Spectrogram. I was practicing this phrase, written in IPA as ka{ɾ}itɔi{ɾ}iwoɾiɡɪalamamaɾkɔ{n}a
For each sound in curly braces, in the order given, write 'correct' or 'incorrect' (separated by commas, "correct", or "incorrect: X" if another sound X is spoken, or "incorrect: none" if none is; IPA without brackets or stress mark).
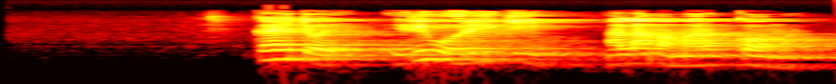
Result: incorrect: none, correct, incorrect: m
